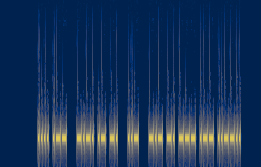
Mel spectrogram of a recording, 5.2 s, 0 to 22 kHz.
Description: Morse code, heard as a keyed tone, about 40 wpm, 700 Hz. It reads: HW CAN U KNOW?
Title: Sentences from Top 100 Words and Abbreviations 40wpm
